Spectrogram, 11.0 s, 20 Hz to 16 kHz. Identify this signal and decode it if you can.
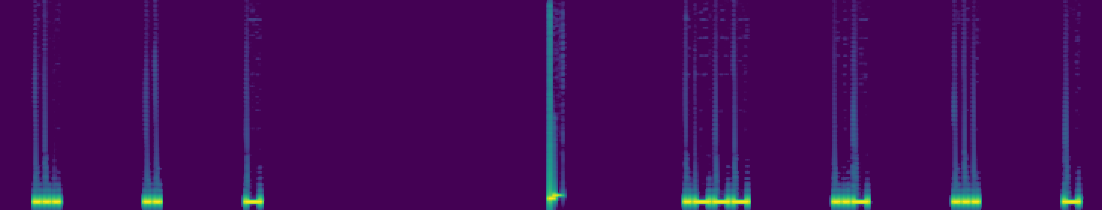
Morse code, heard as a keyed tone, about 25 wpm, spaced as for 9 wpm, 700 Hz. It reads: SIT JUST
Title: 6x Character Spacing - Top 500 Words - 25wpm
